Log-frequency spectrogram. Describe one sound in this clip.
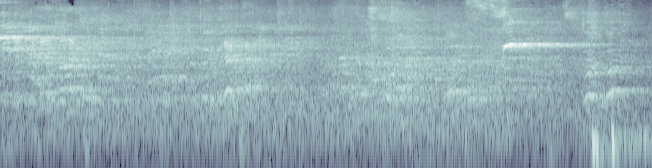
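A man speaks loudly in a large echoing hall.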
